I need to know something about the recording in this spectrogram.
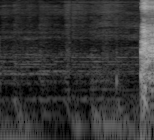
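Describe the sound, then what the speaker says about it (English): A single sharp cough bursts out close into a microphone near the end, loud after a quiet stretch of room tone during a yoga session. "I apologize for coughing in a mic."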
